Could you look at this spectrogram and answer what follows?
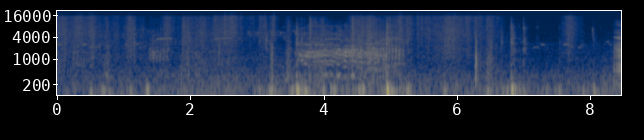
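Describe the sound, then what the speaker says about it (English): A horse in the video game Hytale snorting and neighing amid scattered hoof clops and footsteps, fairly close with intermittent louder bursts over a low rumbling background. "Sneak up and get back on the horse."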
